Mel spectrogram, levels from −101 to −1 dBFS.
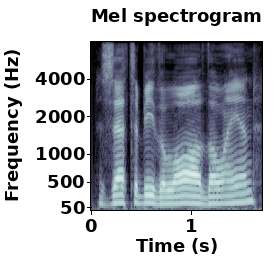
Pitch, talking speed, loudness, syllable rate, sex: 130 Hz, 315 wpm, -15 LUFS, 5.8 syllables/s, male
